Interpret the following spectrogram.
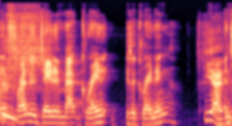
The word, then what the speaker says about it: Groening: Oh, and I had a friend who dated Matt Groening.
